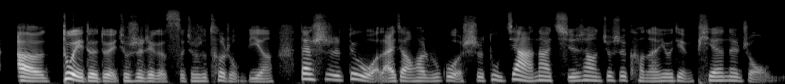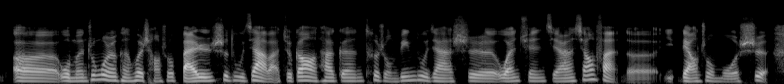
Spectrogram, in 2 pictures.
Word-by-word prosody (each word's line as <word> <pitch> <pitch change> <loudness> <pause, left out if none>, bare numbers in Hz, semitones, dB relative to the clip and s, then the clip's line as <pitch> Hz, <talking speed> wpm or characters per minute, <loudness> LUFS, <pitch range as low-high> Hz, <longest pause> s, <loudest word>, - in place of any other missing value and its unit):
呃， 160 -5 +8 0.2
对 260 -9 +11
对 165 -2 +3
对， 155 - 0
就 160 - -4
是 160 +1 -2
这 150 0 -1
个 - - -5
词， 150 - -10
就 155 +2 -7
是 155 - -5
特 180 +5 -3
种 150 0 -10
兵。 140 -1 -5 0.3
但 250 -1 +5
是 220 -3 -2
对 250 +6 -2
我 - - 0
来 150 - +2
讲 165 +1 0
的 150 - -7
话， 155 0 -3
如 155 +2 -9
果 175 -1 -3
是 175 - -5
度 205 +3 -6
假， 190 0 +3
那 190 +1 -1
其 170 0 -5
实 175 - -2
上 195 -3 -3
就 190 +3 -6
是 190 +1 -6
可 160 - -10
能 145 0 -6
有 165 0 -4
点 160 -5 -7
偏 185 +3 -2
那 180 -1 -4
种， 160 0 -10 0.2
呃， 150 -4 +1
我 165 -1 +1
们 155 +1 -4
中 220 - -3
国 225 -2 +2
人 185 - +1
可 175 -2 -5
能 155 - -5
会 185 0 +1
常 140 -2 -8
说 175 - -6
白 150 - +7
人 165 +1 +3
式 200 +3 -2
度 185 -2 -7
假 185 +4 +5
吧， - - -3
就 165 - -6
刚 185 +2 +5
好 175 - +3
它 160 +1 -2
跟 160 0 -5
特 200 +5 -6
种 155 -7 -10
兵 185 +4 -5
度 195 -3 -4
假 150 -3 -2
是 145 -2 -3
完 150 +1 0
全 160 -2 -8
截 150 -3 -6
然 145 +2 -1
相 215 +5 -1
反 - - +1
的 305 0 -9
一 290 - -13
两 145 +1 +3
种 165 -1 -7
模 135 -1 -7
式。 140 - -1
165 Hz, 305 characters per minute, -24 LUFS, 150-185 Hz, 0.3 s, 对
